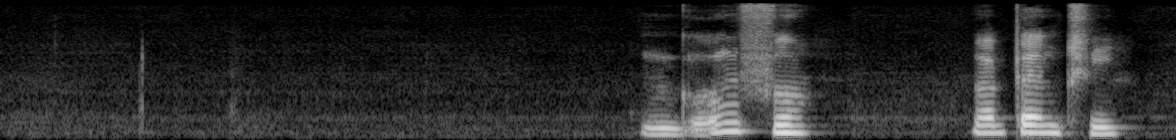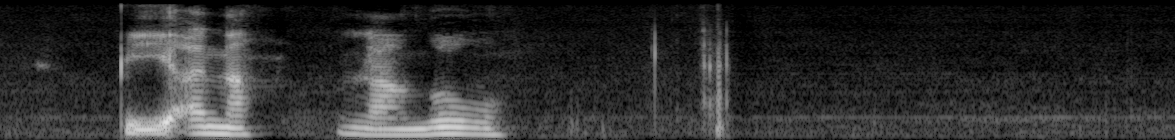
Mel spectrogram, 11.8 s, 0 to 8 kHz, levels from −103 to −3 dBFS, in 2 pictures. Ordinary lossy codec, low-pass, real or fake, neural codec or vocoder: MP3, 64 kbps; 7.2 kHz; fake; codec, 44.1 kHz, 2.6 kbps, SNAC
